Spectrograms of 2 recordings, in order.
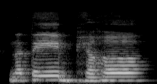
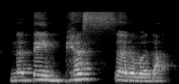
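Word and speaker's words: नतेभ्यः सर्वदा: So it will be wrong to say Natebhyah. Ideally or appropriate way to chant is Natebhyas sarvada. Sa sound of visarga.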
